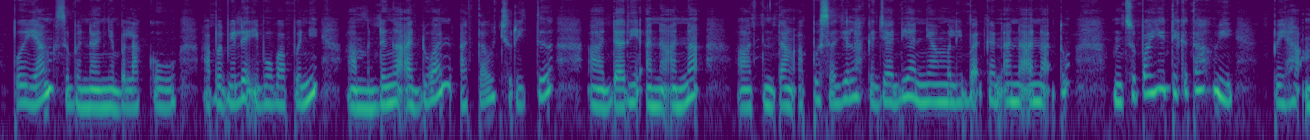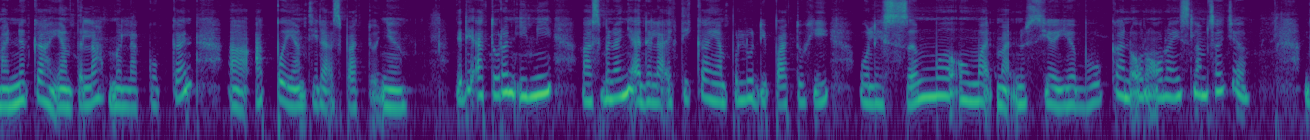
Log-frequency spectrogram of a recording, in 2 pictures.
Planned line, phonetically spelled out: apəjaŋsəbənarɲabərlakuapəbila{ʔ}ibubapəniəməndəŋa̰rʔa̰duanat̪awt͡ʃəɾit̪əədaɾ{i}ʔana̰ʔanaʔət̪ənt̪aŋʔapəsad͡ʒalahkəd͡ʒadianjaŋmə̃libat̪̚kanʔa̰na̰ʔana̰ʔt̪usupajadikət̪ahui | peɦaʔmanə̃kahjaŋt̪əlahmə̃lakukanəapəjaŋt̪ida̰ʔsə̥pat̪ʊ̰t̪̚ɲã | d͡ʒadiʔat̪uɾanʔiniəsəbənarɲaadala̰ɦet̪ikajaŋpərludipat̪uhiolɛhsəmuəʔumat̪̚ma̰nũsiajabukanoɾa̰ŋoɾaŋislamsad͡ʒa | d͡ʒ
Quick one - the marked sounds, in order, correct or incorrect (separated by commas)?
correct, correct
